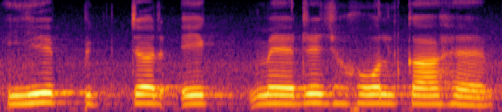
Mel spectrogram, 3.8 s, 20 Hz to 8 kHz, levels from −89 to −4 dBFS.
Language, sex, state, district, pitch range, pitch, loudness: Hindi, female, Bihar, Patna, 180-190 Hz, 185 Hz, -15 LUFS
